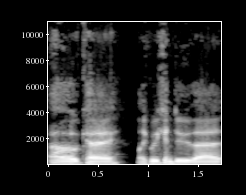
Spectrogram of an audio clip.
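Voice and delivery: put-on curt, disengaged, uninterested tone. Retelling how a chiropractor answered a phone call: imitating a curt, disengaged reply. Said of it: "very short, not very present".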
